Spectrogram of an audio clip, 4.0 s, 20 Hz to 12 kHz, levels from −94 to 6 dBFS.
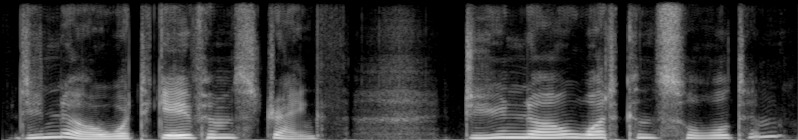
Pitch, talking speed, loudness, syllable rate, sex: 245 Hz, 180 wpm, -18 LUFS, 4.7 syllables/s, female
